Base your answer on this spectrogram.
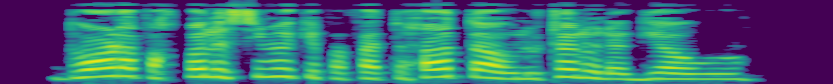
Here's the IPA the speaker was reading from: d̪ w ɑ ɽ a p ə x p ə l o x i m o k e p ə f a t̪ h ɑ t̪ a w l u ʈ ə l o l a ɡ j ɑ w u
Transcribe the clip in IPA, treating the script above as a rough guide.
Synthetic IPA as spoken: d̪ w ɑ ɽ a p ə x p ə l o s i m o k e p ə f a t̪ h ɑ t̪ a w l u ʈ ə l o l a ɡ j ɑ w u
